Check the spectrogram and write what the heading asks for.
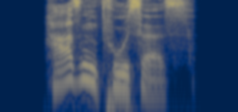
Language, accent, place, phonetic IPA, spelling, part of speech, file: German, Germany, Berlin, [ˈhaːzn̩ˌfuːsəs], Hasenfußes, noun, De-Hasenfußes.ogg
- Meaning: genitive singular of Hasenfuß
